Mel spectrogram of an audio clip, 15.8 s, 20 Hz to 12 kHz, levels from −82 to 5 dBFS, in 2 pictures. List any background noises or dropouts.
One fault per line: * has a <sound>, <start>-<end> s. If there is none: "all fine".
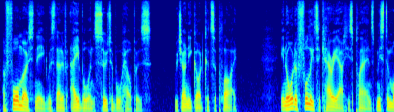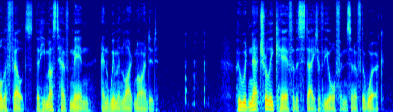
* has a laugh, 11.6-12.1 s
